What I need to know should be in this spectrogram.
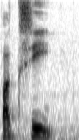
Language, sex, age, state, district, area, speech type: Telugu, male, 18-30, Telangana, Hyderabad, urban, read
